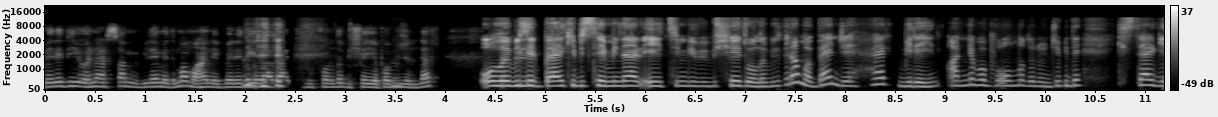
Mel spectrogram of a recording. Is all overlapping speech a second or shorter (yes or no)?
yes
